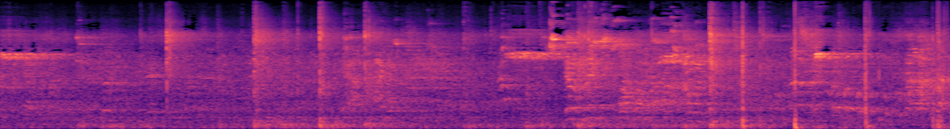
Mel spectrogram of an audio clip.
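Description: Volleyball rally on a hardwood gym court: a string of sharp smacks as hands hit the ball and the ball strikes the floor, the loudest near the end, with players' voices calling between them.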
